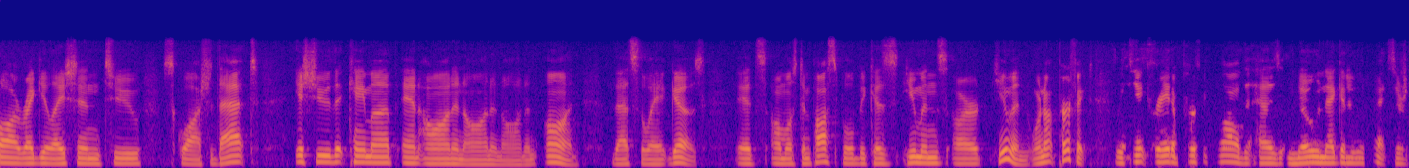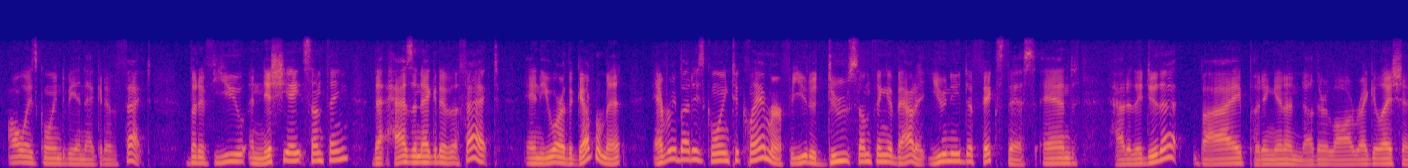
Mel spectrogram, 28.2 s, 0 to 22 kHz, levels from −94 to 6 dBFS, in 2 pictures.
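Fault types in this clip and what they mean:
Speech suppressed in double talk, 11.17 to 13.96 s: four dips, at 11.17, 11.79, 12.43 and 13.46 s, with the talker pulled down by roughly 5 to 20 dB. It is likely an echo canceller that could not tell the talker's speech from loudspeaker echo while both sides spoke, and so attenuated everything.
Other side's voice leaking through, 11.25 to 11.46 s: a brief second voice sits about 15 dB under the talker. It likely comes from the talker's own loudspeaker, picked up by the microphone and left incompletely cancelled, so a scrap of the other side passes into the call.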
